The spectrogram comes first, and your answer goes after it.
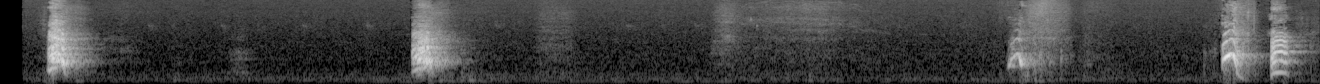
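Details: Young Siberian husky while playing, giving sharp yappy barks spaced by silent pauses, singly at first, then a quick double yelp near the end, in a quiet room.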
